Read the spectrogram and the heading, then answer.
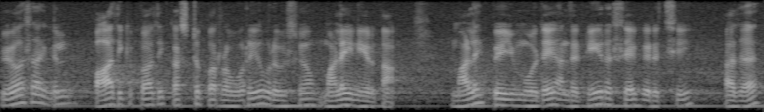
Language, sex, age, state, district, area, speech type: Tamil, male, 30-45, Tamil Nadu, Viluppuram, urban, spontaneous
